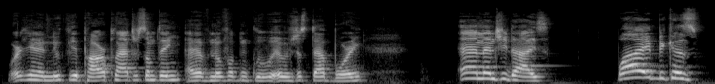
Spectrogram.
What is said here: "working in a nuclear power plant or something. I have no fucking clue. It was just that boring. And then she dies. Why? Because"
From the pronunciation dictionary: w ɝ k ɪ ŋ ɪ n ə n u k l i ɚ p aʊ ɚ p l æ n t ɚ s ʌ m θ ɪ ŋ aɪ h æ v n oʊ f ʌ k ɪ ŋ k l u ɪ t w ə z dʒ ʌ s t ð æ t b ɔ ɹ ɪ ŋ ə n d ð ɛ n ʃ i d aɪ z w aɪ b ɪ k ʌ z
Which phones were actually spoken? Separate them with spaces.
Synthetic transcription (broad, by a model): w ɝ k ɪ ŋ ɪ n ə n u k l i ɚ p aʊ ɚ p l æ n t ɚ s ʌ m θ ɪ ŋ aɪ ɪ v n oʊ f ʌ k ɪ ŋ k l u ɪ t w ə z dʒ ʌ s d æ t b ɔ ɹ ɪ ŋ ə n ð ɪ n ʃ i d aɪ z w aɪ b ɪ k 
